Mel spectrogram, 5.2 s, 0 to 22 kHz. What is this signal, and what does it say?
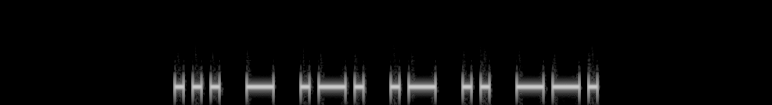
Morse code, heard as a keyed tone, about 20 wpm, 700 Hz. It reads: STRAIG
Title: Build A Word - 2 Letters At A Time - 8-Letter Words - 20wpm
